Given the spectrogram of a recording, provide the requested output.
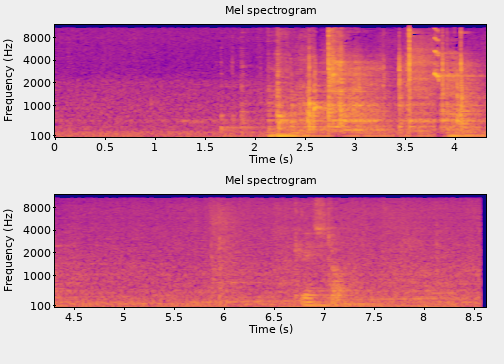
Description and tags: Opening bathroom window OWI
Recorded with rifle mic. Can be used as any window opening
Opening, OWI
